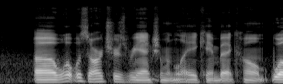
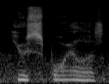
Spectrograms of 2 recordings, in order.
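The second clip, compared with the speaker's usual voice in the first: higher, softer doting coo; 12 semitones higher, 10 dB quieter, slower than usual. Real, not acted. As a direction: coo it tenderly at the dog. Repeated, sweeter.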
